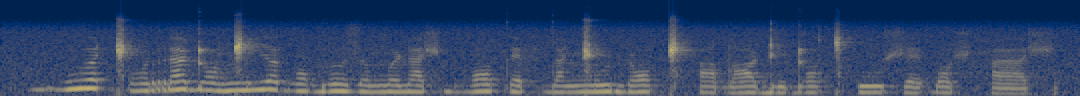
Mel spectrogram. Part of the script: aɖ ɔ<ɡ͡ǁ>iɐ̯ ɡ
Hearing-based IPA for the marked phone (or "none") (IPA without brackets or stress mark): ŋ͡ǁ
